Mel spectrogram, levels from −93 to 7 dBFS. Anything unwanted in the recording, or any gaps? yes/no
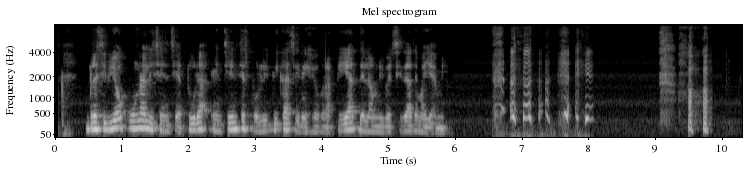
yes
